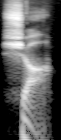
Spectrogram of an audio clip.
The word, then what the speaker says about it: Xia: You can say, "My name is Xia." You can call me Sha.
